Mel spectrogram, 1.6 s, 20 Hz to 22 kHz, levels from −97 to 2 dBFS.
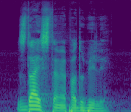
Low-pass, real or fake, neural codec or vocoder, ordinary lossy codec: none; real; none; none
